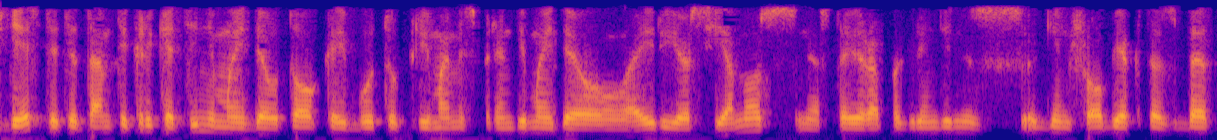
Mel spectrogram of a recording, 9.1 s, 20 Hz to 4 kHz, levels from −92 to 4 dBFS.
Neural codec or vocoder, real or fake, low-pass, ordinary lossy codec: none; real; 3.6 kHz; MP3, 24 kbps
